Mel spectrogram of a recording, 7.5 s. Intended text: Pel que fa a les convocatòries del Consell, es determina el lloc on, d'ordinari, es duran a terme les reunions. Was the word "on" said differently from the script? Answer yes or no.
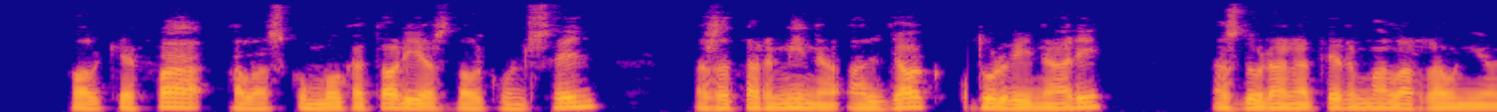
yes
